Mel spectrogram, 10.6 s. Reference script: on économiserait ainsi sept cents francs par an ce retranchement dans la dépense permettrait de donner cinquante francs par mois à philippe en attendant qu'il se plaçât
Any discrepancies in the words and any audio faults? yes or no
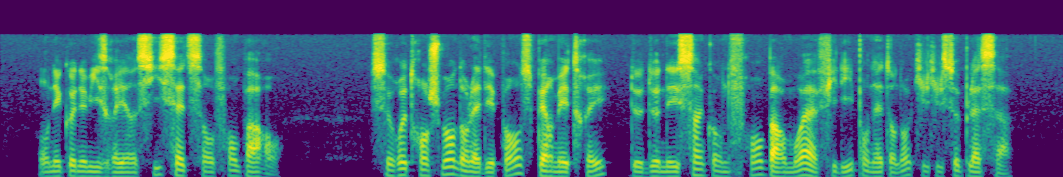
yes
